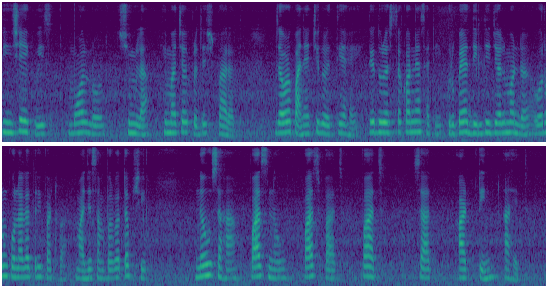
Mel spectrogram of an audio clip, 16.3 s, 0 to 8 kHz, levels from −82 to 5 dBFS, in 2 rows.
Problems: constant background noise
